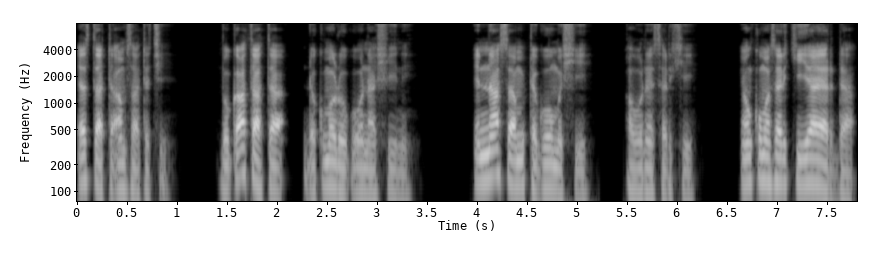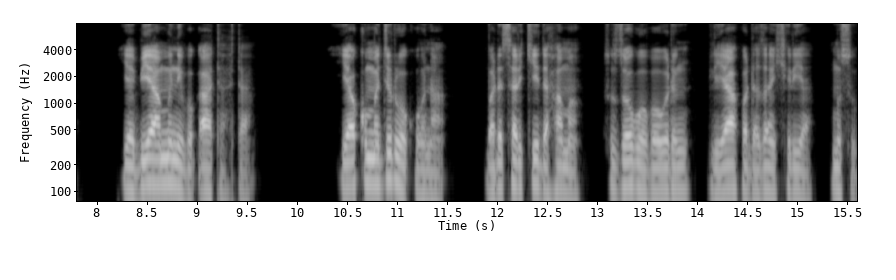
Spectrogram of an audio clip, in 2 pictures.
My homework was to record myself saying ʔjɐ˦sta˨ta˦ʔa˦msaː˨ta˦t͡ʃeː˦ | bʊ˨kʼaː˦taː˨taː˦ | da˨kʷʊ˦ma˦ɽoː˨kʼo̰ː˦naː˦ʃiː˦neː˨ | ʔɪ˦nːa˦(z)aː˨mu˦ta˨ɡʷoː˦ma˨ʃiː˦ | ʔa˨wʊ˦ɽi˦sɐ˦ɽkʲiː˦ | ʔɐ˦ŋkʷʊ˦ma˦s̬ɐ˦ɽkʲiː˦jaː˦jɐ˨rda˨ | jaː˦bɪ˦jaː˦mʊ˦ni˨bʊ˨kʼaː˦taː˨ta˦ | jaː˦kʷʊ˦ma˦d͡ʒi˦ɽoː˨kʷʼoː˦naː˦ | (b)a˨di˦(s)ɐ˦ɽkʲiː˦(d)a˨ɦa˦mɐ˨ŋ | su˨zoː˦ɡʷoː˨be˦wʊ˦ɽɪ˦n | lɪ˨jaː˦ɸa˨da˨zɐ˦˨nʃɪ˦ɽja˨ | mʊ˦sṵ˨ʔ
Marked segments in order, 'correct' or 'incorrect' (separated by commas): incorrect, correct, correct, correct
